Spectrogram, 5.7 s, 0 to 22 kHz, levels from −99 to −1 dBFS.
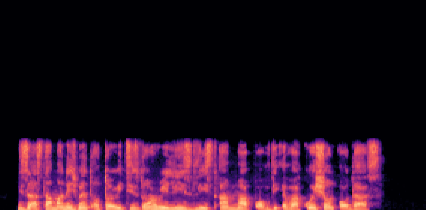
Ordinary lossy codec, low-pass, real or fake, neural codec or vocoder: none; 7.2 kHz; real; none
